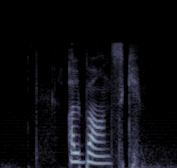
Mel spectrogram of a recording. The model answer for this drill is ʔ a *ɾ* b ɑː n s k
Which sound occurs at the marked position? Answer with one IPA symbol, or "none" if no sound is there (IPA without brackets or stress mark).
l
